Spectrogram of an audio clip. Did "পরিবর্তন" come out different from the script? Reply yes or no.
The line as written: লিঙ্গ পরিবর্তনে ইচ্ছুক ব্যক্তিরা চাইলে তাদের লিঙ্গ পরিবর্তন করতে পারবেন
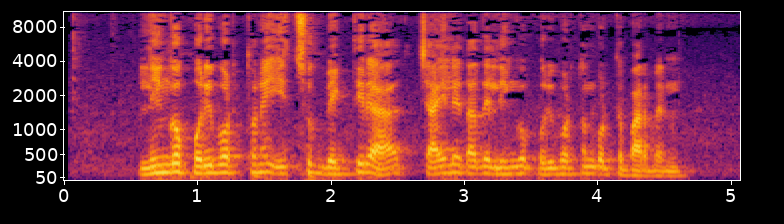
no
